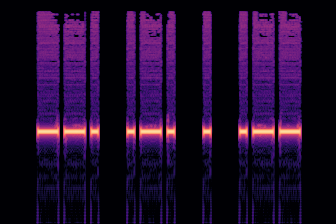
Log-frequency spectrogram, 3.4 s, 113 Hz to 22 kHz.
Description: Morse code, heard as a keyed tone, about 18 wpm, spaced as for 15 wpm, 1000 Hz. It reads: GREW
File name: qotdfiles / 15wpm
